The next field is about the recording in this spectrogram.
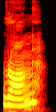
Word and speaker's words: wrong: The silent W. The W isn't pronounced at the beginning of a word when it comes before the letter R. Wrong, rap, right, wreck, wrist, wrestle. For example, shall I wrap it for you?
